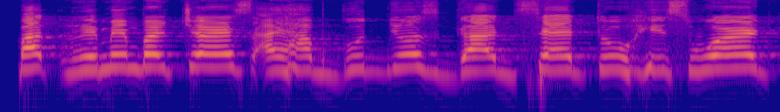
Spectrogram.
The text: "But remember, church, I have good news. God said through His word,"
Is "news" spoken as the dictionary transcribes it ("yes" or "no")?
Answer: no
